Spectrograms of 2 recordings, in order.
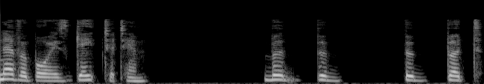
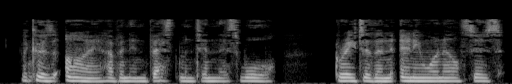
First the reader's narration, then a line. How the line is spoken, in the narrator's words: Auric said coldly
